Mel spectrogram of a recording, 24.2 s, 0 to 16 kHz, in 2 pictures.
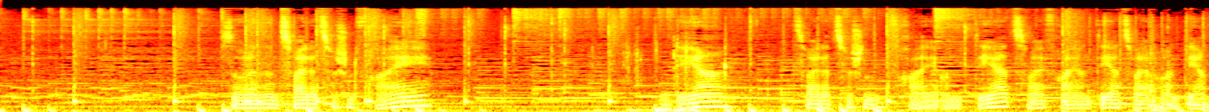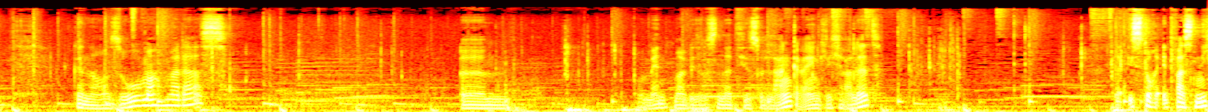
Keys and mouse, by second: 0.3-2.3 drag, 4.6-6.5 drag, 5.4-9.5 right drag, 6.7 ctrl+l, 11.8-15.5 middle drag, 13.6 a, 14.0 Tab, 17.7 KP_7, 18.2 KP_1, 18.9 Tab, 21.5 ctrl+Tab, 23.1 z.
